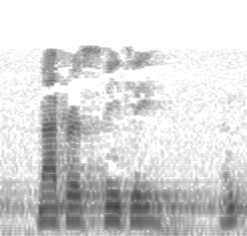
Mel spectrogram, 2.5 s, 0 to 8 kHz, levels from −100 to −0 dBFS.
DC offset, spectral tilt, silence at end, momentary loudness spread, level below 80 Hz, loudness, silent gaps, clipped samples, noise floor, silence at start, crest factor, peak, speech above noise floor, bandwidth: under 0.1%; -4.5 dB/octave; 0 s; 20 LU; -72 dBFS; -37 LUFS; none; under 0.1%; -56 dBFS; 0 s; 20 dB; -18 dBFS; 20 dB; 4.8 kHz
